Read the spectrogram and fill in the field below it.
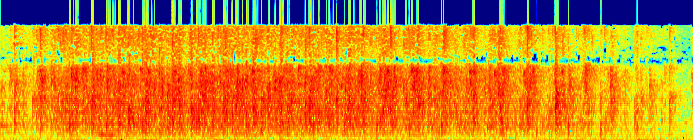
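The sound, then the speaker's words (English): A crowd applauds with dense, rapid clapping that stays loud and steady for several seconds before easing slightly at the end, with no clear talking over it. “Round of applause for our”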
